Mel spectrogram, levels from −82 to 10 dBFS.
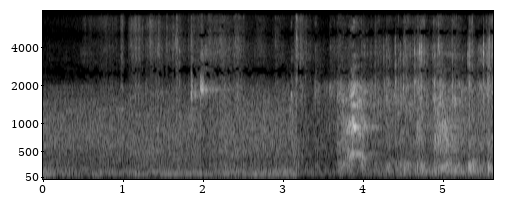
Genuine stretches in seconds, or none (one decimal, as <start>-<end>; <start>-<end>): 0.0-5.6

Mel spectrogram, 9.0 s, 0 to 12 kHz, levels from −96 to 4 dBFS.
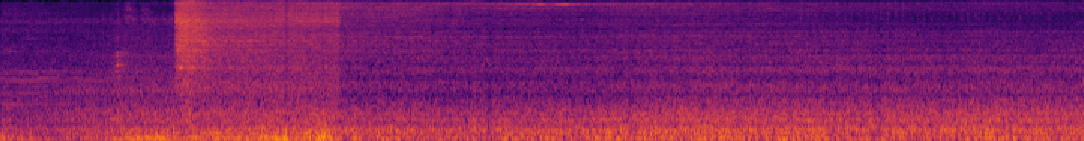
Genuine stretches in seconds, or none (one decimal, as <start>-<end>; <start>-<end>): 0.0-4.8; 6.1-9.0

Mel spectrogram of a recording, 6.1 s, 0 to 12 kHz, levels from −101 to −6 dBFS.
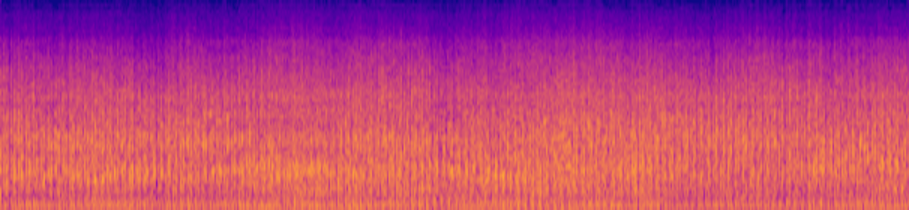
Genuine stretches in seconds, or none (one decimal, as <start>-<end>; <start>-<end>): none

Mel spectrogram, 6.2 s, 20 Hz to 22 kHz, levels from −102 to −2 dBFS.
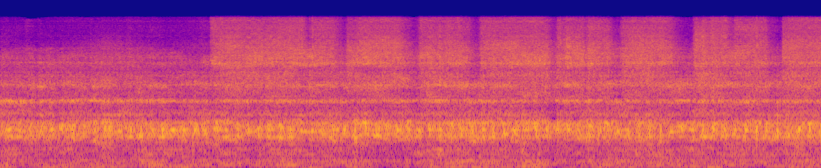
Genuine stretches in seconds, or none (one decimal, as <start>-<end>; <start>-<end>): none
